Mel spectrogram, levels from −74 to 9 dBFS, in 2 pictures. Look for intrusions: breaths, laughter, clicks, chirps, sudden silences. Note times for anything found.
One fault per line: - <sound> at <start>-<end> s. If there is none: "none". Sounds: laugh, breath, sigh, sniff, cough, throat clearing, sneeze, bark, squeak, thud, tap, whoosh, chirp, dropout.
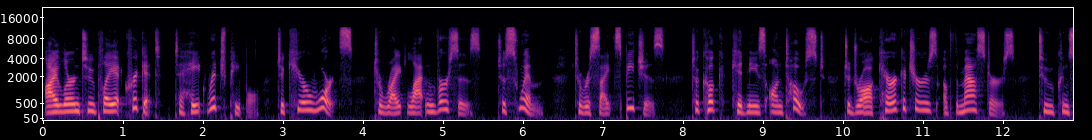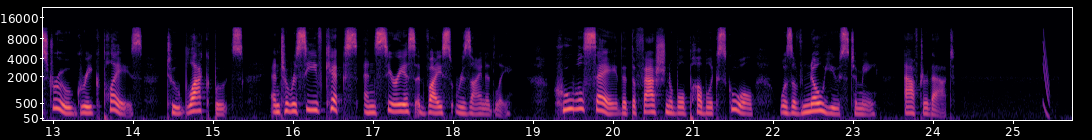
- chirp at 25.4-25.5 s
